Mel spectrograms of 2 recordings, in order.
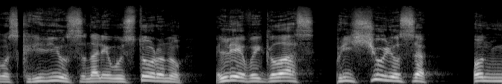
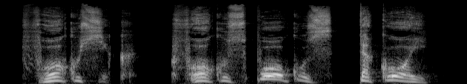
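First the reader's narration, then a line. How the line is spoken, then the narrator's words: Repeated whispering. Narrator (Russian): Все шептал штабс-капитан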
